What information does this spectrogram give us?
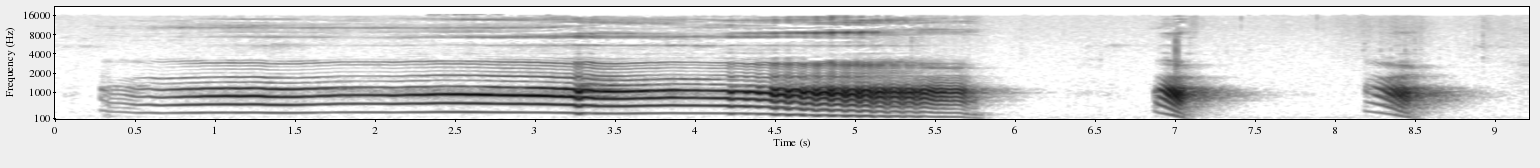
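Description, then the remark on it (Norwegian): A person's voice imitates a cow moose's rutting call to lure in bull moose: a long, loud, nasal moan lasting several seconds that wavers and drops at the end, followed by two short descending grunts. “Så de kan komme og sprenge an og kikke på deg da, når du drar ned lyden her.”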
